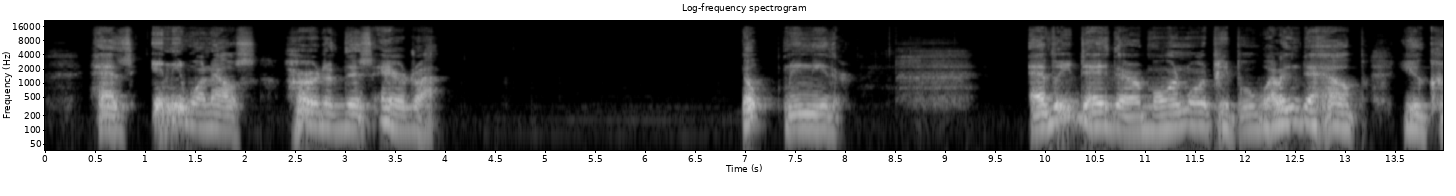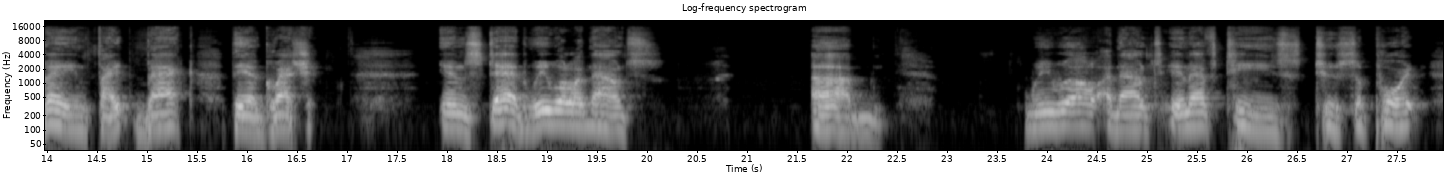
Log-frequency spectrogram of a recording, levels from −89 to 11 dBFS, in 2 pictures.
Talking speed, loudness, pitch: 80 wpm, -23 LUFS, 120 Hz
